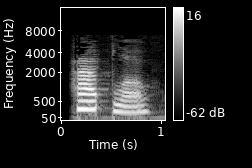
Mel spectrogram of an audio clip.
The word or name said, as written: haplo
